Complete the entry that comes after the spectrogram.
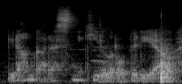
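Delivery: hushed whisper. Real, not acted. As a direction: whisper it like a secret. Telling of secret filming.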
